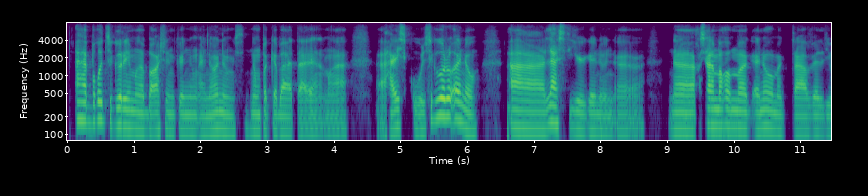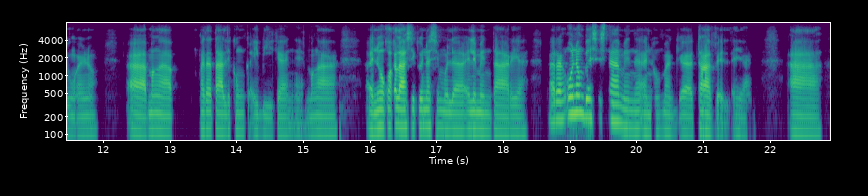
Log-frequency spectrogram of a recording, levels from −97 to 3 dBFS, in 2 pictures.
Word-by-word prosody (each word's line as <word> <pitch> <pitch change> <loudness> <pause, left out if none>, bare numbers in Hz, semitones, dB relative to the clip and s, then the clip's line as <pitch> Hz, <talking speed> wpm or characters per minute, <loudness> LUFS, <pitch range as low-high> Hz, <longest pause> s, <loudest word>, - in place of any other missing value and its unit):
Ah, 175 -1 +5
bukod 165 +3 0
siguro 140 -3 +1
yung 130 -2 0
mga 115 -1 -2
bakasyon 115 0 0
ko 115 - -2
nung 110 0 -7
ano, 105 +2 -3
nung 110 -2 -4 0.2
nung 110 -1 -6
pagkabata, 105 -1 -2
yan, - - -5
mga - - -6 0.6
high 125 +3 +4
school, 115 - -6
siguro 205 - +4
ano, 125 -12 +2 0.5
ah, 120 -2 +4
last 155 +1 +4
year 120 -2 -3
gano'n, 115 0 -7
ah, 110 0 -8 0.4
nakasama 120 +3 +3
ko 135 - 0
mag-ano, 125 0 0
mag-travel 105 -1 -3
yung 105 -1 -9
ano, 100 +1 -8 0.5
ah, 105 -2 +5
mga 115 -1 -1 0.5
matatalik 115 -2 +1
kong 110 0 -9
kaibigan, 100 -2 -9
ayan, - - -15
mga 100 +2 -4 0.7
ano, 115 +2 +1
kaklase 130 -1 +5
ko 135 - -2
na 130 -1 -1
simula 115 -3 -3
elementarya. 105 -4 -2 0.3
Parang 180 0 +2
unang 225 +1 +5
beses 200 -4 0
namin 145 -8 +1
na 125 - -4
ano, 110 - -8
na 105 +1 -15 0.2
mag-travel, 110 0 +1
ayan, 95 -2 -13 0.6
ah, 100 -2 0
115 Hz, 135 wpm, -26 LUFS, 105-130 Hz, 0.7 s, Ah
